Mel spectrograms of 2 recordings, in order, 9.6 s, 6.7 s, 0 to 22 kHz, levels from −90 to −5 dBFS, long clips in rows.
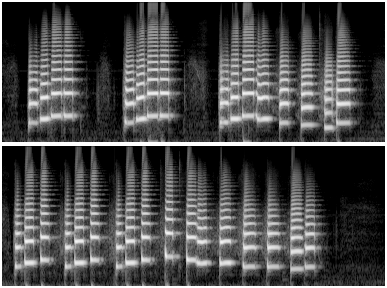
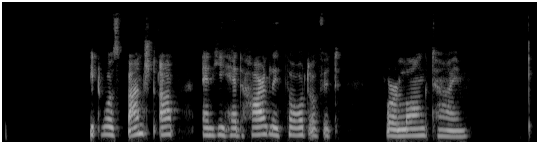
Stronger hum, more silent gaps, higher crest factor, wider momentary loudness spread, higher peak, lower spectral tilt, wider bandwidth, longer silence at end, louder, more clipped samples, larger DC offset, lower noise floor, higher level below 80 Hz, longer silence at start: neither; second, none vs 4.62-4.71 s, 6.03-6.57 s; second, 16 dB vs 22 dB; second, 6 LU vs 13 LU; first, 0 dBFS vs -18 dBFS; second, 3 dB/octave vs -4.5 dB/octave; first, over 20 kHz vs 15 kHz; first, 0.85 s vs 0.1 s; first, -14 LUFS vs -39 LUFS; first, 0.3% vs under 0.1%; neither; second, -65 dBFS vs under -90 dBFS; first, -60 dBFS vs -84 dBFS; second, 0.3 s vs 1.1 s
